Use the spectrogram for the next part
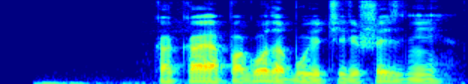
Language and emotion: Russian, neutral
